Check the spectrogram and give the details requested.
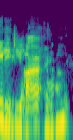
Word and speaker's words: EDI: Is it pronounced Edie? The Edie.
